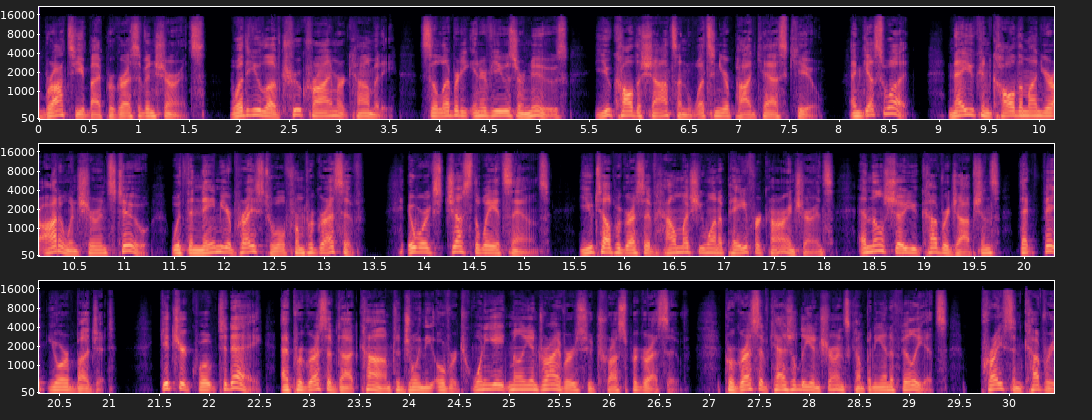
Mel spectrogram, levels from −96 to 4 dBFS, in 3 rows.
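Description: No technical faults can be heard anywhere in this speech recording; the signal stays continuous and steady in level from its first moment to its last.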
